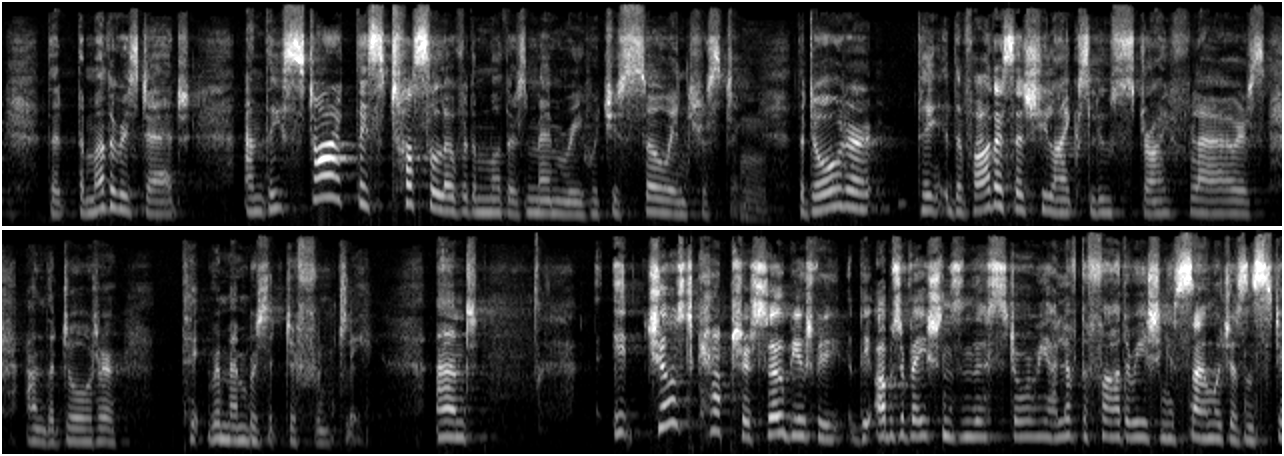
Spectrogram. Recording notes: Live from the Pavilion Theatre in Dun Laoghaire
